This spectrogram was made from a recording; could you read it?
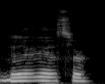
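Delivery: muttered under breath. A game narrator voices a janitor answering the player: muttered under his breath. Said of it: "Under his breath, you hear".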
